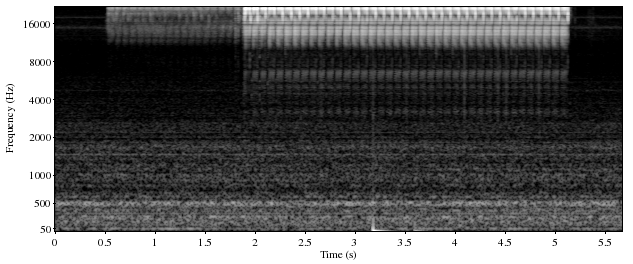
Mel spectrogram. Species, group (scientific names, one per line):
Poecilimon ebneri
Orthoptera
